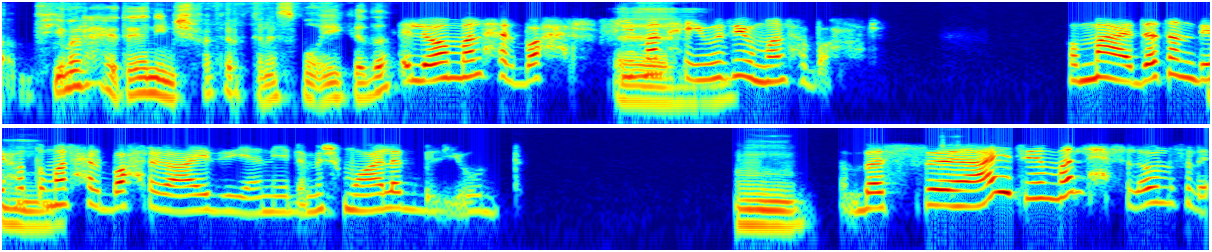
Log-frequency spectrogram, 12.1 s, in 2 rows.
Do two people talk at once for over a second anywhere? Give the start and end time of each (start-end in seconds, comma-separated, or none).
none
